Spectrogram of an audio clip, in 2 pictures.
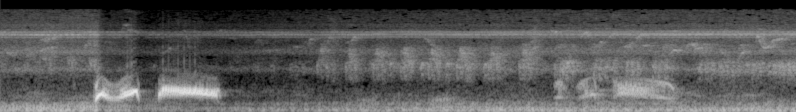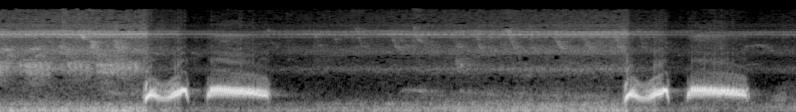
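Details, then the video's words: Dove with a deep giọng già rừng sát bổi voice giving three well-spaced coo phrases, each a short wavering note and a longer rounded one, over constant low noise with faint chirping from other birds between phrases. "Tiếng Chim Cu, âm giọng già rừng sát bổi"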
